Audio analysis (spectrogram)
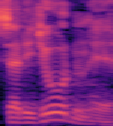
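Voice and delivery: put-on Irish accent. Retelling a phone call, voicing the caller introducing himself in an Eddie Jordan Irish accent. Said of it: "this Irish voice says".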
